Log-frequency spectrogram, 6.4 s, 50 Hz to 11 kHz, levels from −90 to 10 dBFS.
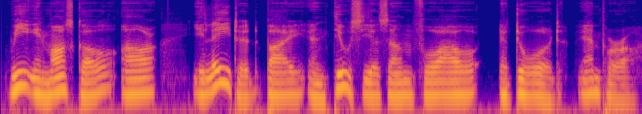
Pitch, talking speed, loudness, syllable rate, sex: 125 Hz, 105 wpm, -18 LUFS, 3.8 syllables/s, male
